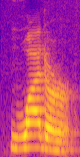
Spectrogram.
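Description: The middle consonant sounds like a soft D. "the sound T in American English becomes D if it goes between two vowels"

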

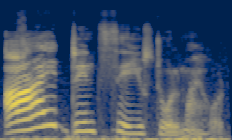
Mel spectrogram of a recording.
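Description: The stress is on the word I.

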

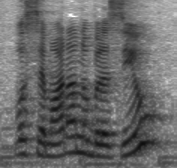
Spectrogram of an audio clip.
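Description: The voice rises at the end like a question. It asks whether the listener lives in Brazil. "Pergunta. É só entonação"

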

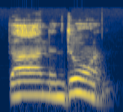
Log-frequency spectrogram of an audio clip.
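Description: It is spoken with a New York accent. "In New York, it's Don and Dawn"

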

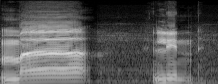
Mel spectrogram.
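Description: The word is broken into separate syllables. "আমি ভেঙ্গে ভেঙ্গে বলছি"

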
